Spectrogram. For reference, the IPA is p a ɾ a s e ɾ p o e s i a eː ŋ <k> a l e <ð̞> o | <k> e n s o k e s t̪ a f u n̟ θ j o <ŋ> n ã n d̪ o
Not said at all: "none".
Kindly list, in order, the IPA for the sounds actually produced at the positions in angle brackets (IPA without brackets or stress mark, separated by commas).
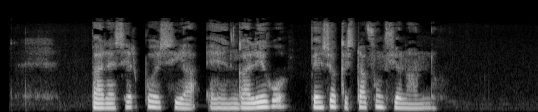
ɡ, ɣ̞, p, none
